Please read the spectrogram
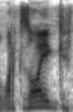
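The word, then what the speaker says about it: Werkkzeug: He's one of the makers of the Werkzeug tool. He did Crunchy. He did Capture. Is this how you? You don't pronounce the double K. It's just K.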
